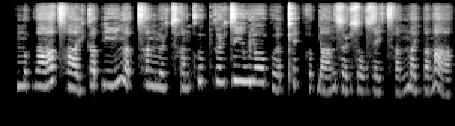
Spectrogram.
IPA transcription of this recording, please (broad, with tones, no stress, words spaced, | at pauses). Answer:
mʊ˨k̚waː˨˥ t͡sʰaː˨˩jkɐ˧p̚jiː˨˥ ŋɐ˨˥t̚ t͡sʰɐ˧ŋmɵ˨ɥt͡sʰɐ˨˧mkʷʰɐ˥p̚ kɵ˥ɥt͡siː˥w jɔː˥kʷœː˨˥t̚pʰɪ˥k̚ hʊ˧k̚jaː˨˥nsɵ˨˥ɥso˨w se˨jt͡sʰɐ˨˥nmɐ˧j pɐ˨˥maː˨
